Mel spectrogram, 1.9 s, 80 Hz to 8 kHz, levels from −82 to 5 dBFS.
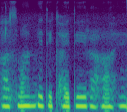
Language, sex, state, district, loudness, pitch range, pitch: Hindi, female, Arunachal Pradesh, Longding, -13 LUFS, 230-240 Hz, 235 Hz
